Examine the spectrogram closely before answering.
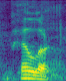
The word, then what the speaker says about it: Pillar: Polar. Detective Polar. Uh on I always say your name wrong. Pillar. Pillar.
